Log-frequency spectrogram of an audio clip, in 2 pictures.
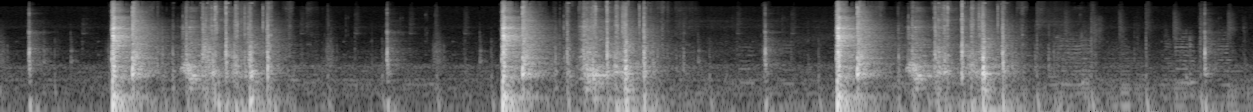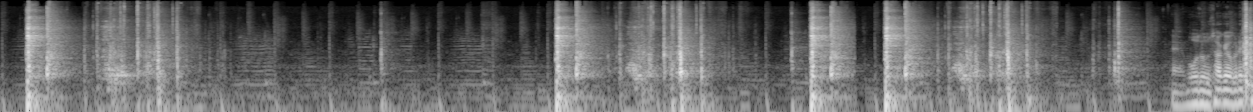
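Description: An upgraded Academy AWM airsoft sniper rifle fired repeatedly at an outdoor range: sharp snappy shots with spaced pauses between them, each followed by faint mechanical handling clicks, with a voice talking quietly between shots.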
